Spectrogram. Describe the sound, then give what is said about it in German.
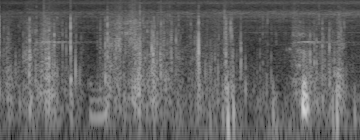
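Footsteps on a plastic installation in the rainforest make faint, irregular crackling and tapping, many light steps with hollow plastic knocks, no voices. “und dann triffst du da auf so eine Plastikinstallation. Das ist lustig, ne? Das hört sich dann so an, dieses Plastik da.”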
